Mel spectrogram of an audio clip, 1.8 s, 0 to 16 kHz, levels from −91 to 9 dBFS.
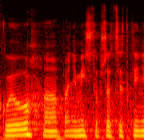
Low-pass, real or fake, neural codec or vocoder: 14.4 kHz; real; none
